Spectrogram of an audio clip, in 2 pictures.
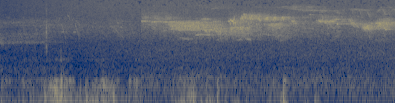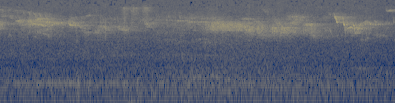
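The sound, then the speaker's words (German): Chaffinch song picked up through a directional microphone beside a green wall of foliage: many bright, high chirping phrases repeat over a steady hiss, with some low rumbling near the start. “dem ersten Buchfink. Und wir werden uns mal von Fink zu Fink hangeln und gucken, was wir aus diesem Richtmikrofon rausholen können, technisch.”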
